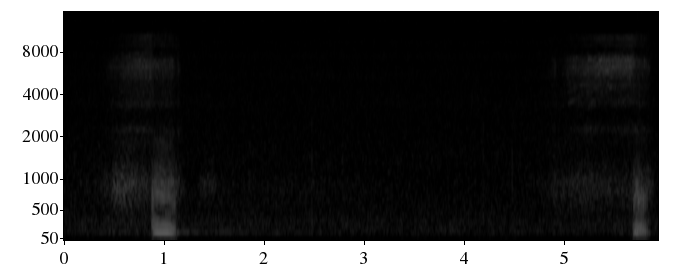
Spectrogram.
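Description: Two snores about five seconds apart, each a hissing breath ending in a low fluttering snort; snoring in a flat-faced dog.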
